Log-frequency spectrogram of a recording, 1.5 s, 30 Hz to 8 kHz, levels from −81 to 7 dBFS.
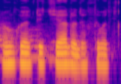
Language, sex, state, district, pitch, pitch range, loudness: Bengali, male, Assam, Hailakandi, 120 Hz, 110-120 Hz, -17 LUFS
